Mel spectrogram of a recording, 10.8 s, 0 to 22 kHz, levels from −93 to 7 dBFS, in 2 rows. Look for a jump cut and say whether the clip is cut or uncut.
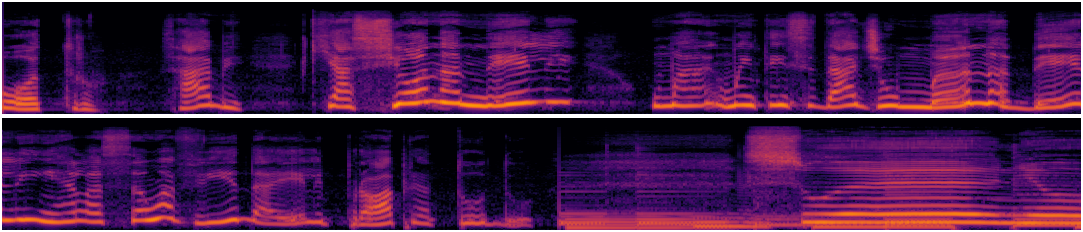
cut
